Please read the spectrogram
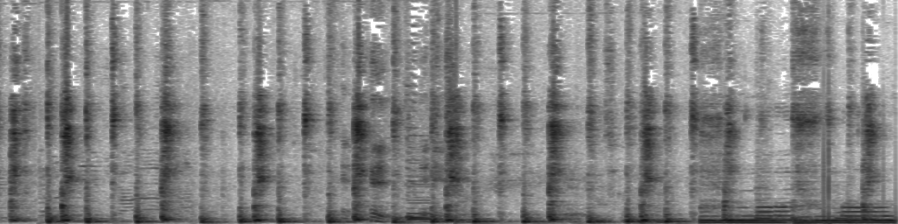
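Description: Beatboxing into a handheld microphone through a loop station: quick, sharp mouth-made kick and snare strikes in a steady beat. About seven seconds in, a low held bass tone comes in under the beat.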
